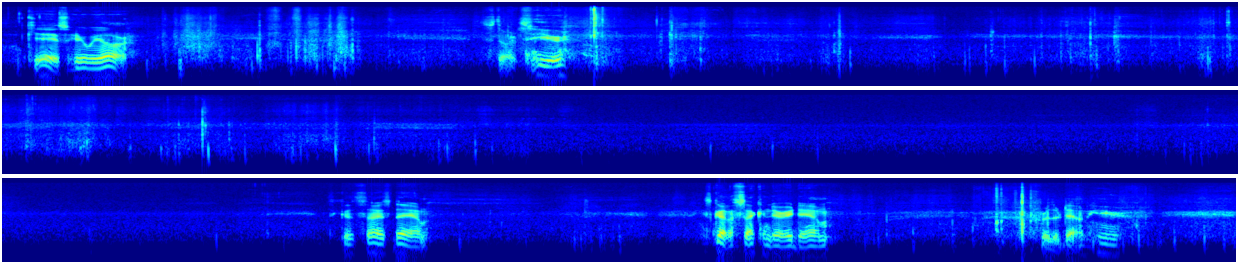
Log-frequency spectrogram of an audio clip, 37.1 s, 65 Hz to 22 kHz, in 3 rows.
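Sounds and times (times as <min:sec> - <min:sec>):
twigs and brush rustling: 0:00.9 - 0:18.1, 0:29.0 - 0:37.0
footsteps crunching in snow: 0:01.4 - 0:17.7.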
